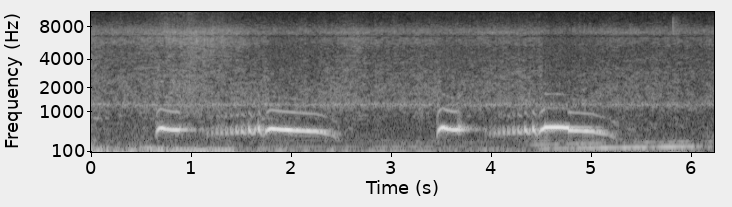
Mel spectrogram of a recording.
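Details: Male puter pelung turtle dove, a vocal bird kept for training other birds. Two full cooing phrases and the start of a third, each a clipped opening note then a long, wavering coo that falls away. Low humming noise throughout.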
